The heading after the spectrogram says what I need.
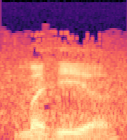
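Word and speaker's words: Mejía: spells his name j n r r y pronounce n Mahia you look at him you see he looks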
